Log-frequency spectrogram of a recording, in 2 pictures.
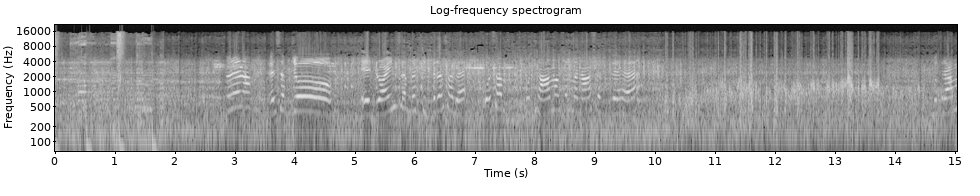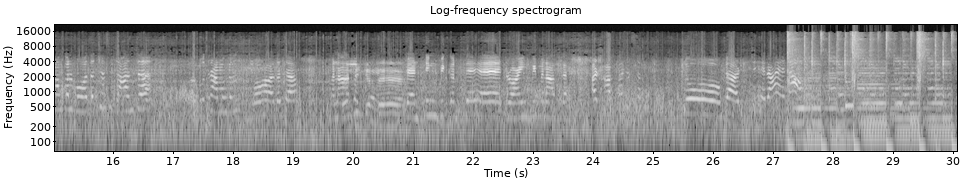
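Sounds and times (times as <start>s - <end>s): wind rush and road noise: 0.0s - 28.4s
traffic rumble: 0.0s - 30.0s
high singing voice: 27.2s - 28.5s.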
